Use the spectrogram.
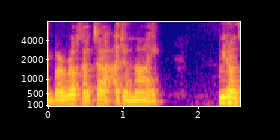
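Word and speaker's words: אֲדֹנָי: So, but it's pronounced Baruch atah Adonai because that's like when you're really praying.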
